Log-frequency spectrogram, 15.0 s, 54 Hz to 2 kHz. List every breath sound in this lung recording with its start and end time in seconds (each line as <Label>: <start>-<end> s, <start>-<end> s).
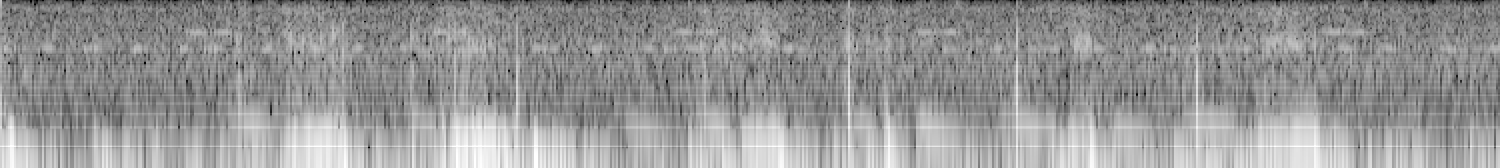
Wheeze: 6.24-6.81 s
Rhonchi: 2.24-3.47 s, 6.89-7.95 s, 8.60-9.66 s, 9.98-11.04 s, 11.14-12.45 s, 12.54-13.32 s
